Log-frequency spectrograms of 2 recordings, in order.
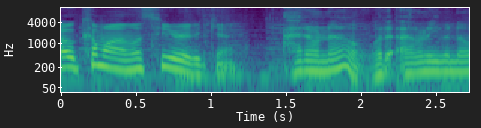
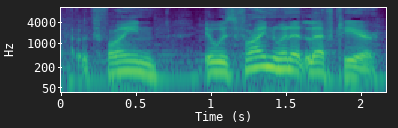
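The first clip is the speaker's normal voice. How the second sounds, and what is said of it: Put-on Irish accent. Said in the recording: “I was gonna do it in an Irish accent”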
